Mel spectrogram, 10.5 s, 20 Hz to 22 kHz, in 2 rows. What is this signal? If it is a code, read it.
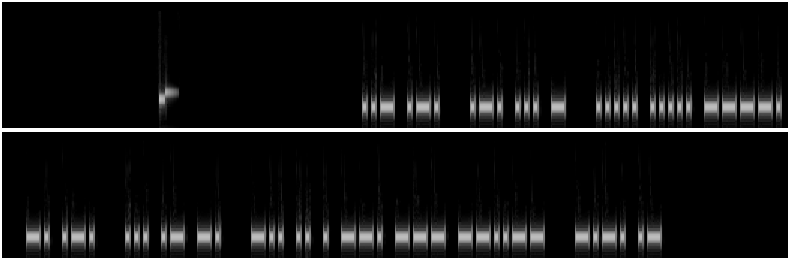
Morse code, heard as a keyed tone, about 37 wpm, 700 Hz. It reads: UR RST 559 NR SAN DIEGO, CA
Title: Practice QSO - Exchange 1 - Beginning - 40wpm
